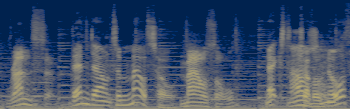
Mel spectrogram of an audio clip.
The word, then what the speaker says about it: Mousehole: over to rampisham Ransom then down to mousehole mausole next to the club North up to Tau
